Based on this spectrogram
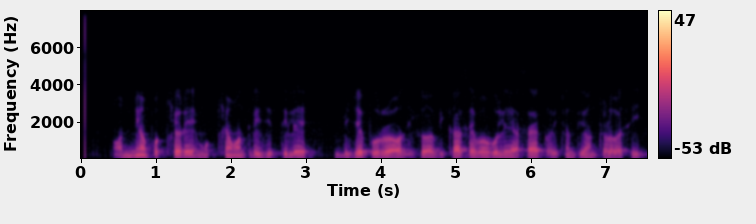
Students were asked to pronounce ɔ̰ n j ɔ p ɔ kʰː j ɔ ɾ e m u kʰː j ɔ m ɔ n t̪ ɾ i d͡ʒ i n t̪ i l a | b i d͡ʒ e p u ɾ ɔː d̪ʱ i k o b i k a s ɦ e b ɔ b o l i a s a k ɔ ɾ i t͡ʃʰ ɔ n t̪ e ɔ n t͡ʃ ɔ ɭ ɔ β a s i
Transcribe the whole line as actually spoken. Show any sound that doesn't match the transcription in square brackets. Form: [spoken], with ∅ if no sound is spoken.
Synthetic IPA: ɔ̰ n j ɔ p ɔ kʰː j ɔ ɾ e m u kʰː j ɔ m ɔ n t̪ ɾ i d͡ʒ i [∅] t̪ i l [e] | b i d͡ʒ e p u ɾ ɔː d̪ʱ i k [ɔ] b i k a s ɦ e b ɔ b o l i a s a k ɔ ɾ i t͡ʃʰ ɔ n t̪ [i] ɔ n t͡ʃ ɔ ɭ ɔ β a s i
